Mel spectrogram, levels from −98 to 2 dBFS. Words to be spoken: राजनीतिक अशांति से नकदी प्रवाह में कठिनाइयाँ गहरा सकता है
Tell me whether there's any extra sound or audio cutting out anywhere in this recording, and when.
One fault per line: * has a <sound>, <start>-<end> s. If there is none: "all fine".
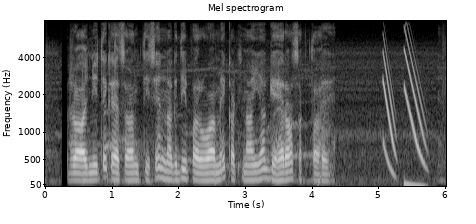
* has a chirp, 5.1-5.8 s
